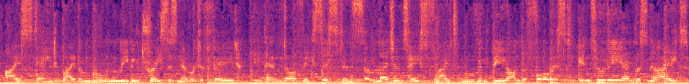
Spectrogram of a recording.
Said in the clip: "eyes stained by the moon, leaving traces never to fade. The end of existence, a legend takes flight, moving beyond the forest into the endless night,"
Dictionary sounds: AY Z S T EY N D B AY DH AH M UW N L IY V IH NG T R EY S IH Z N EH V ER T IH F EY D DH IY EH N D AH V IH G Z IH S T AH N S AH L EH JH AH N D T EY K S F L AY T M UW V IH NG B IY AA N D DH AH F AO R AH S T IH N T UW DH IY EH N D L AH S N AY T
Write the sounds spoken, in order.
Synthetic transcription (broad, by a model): AY S T EY D B AY DH AH M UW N L IY V IH NG T R EY S IH Z N EH V ER T IH F EY D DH IY EH N D AH V IH G Z IH S T AH N S AH L EH JH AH N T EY S F L AY T M UW V IH NG B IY AA N DH AH F AO R AH S T IH N T UW DH IY EH N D L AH S N AY T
